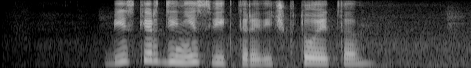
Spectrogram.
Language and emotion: Russian, neutral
